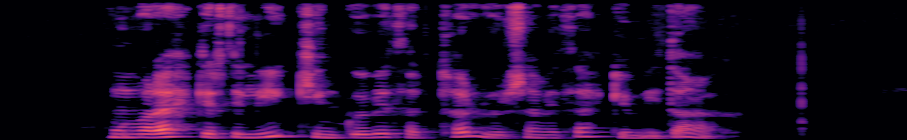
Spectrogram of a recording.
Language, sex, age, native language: Icelandic, female, 40-49, Icelandic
